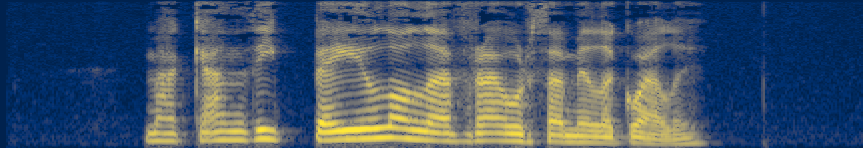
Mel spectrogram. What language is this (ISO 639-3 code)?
cym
